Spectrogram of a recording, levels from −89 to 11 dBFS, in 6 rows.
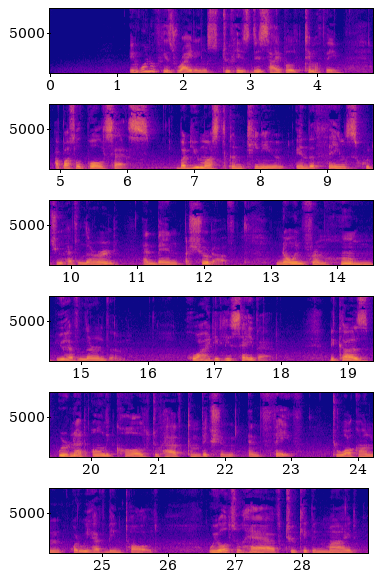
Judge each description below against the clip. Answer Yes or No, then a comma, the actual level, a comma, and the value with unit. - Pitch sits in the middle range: No, low, 130 Hz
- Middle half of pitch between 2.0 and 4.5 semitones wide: No, average, 5.2 semitones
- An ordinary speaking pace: No, slow, 130 wpm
